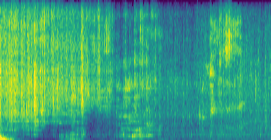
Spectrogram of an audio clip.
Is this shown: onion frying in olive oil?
yes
